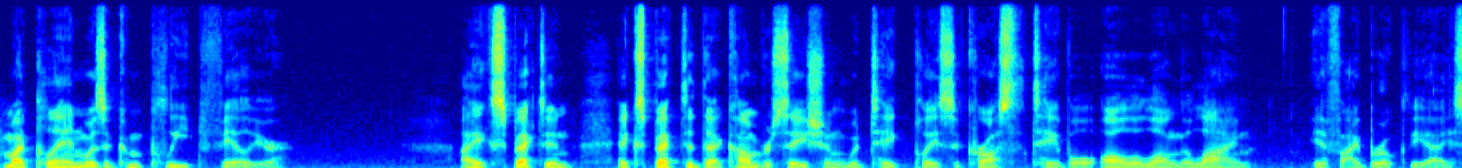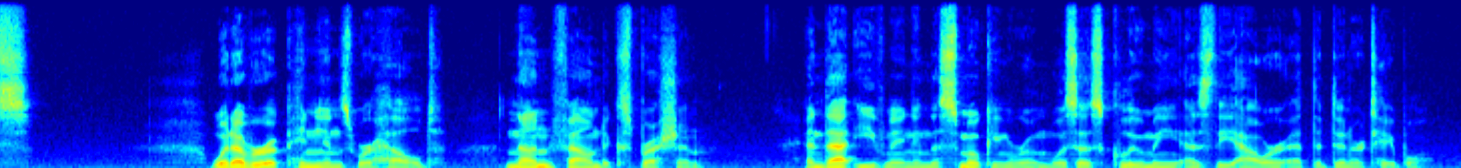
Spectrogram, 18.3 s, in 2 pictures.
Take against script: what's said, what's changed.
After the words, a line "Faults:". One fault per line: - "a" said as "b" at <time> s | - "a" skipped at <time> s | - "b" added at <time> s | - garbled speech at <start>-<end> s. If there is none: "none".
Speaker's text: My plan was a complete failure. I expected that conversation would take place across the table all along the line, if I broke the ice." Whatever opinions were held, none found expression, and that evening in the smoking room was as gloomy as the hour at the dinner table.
My plan was a complete failure. I expected expected that conversation would take place across the table all along the line, if I broke the ice." Whatever opinions were held, none found expression, and that evening in the smoking room was as gloomy as the hour at the dinner table.
Faults:
- "expected" added at 3.9 s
